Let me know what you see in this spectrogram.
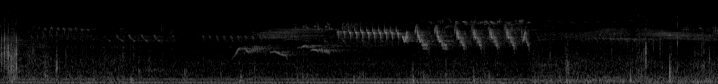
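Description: Small songbird singing a few high chirping phrases, including a quick trill in the middle, over faint outdoor background noise.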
